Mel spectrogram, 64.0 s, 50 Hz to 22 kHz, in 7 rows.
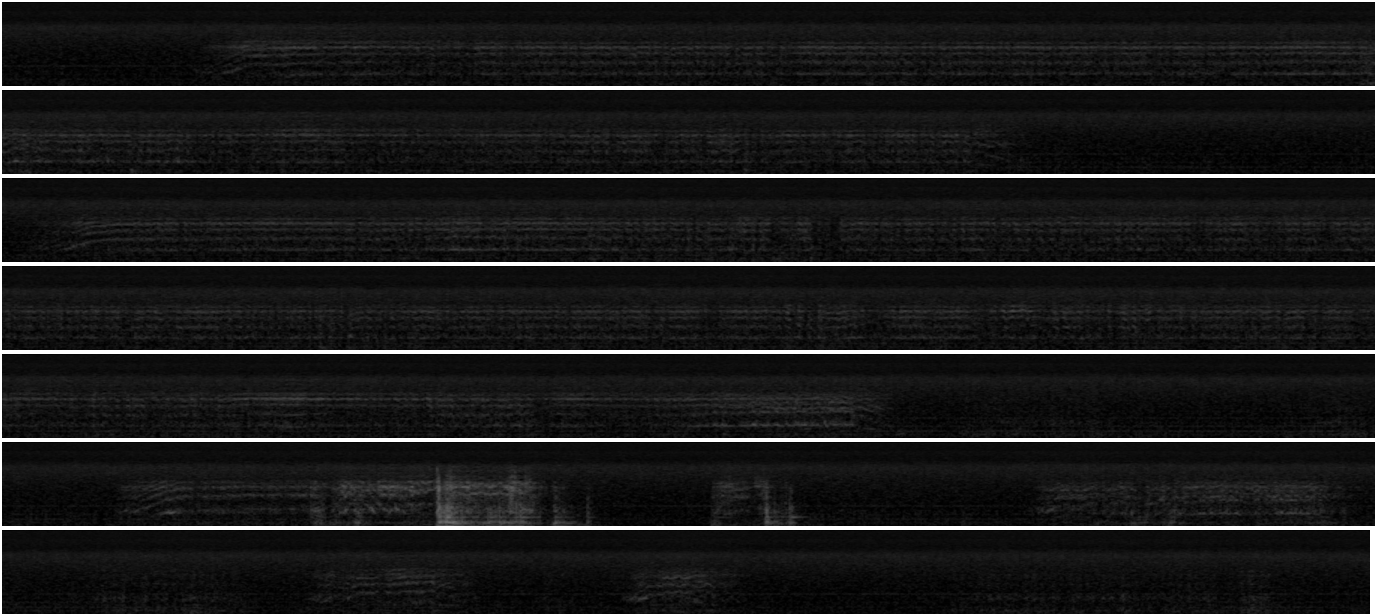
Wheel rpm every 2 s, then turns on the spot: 10, 150, 160, 160, 160, 160, 160, 160, 20, 70, 160, 160, 160, 160, 160, 160, 160, 160, 160, 160, 160, 70, 10, 80, 230, 40, 50, 90, 50, 50, 20, 30.
16-18 42-46 58-60 62-64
